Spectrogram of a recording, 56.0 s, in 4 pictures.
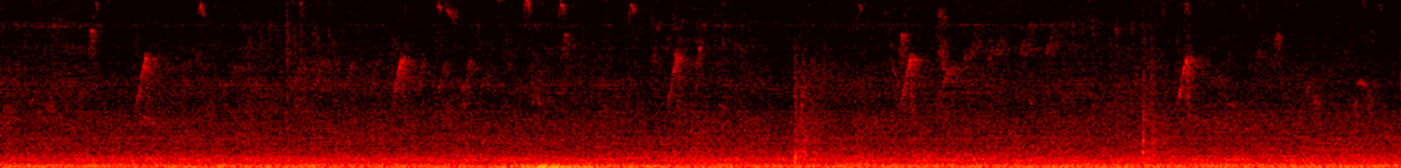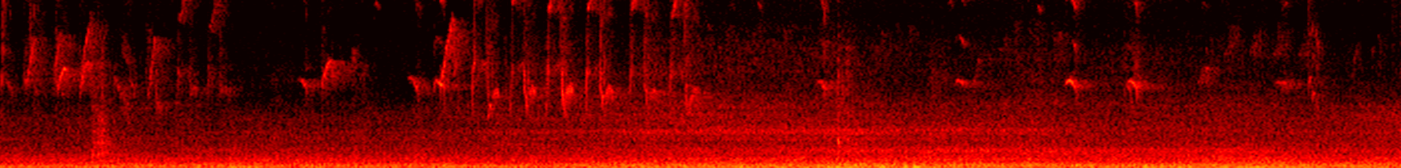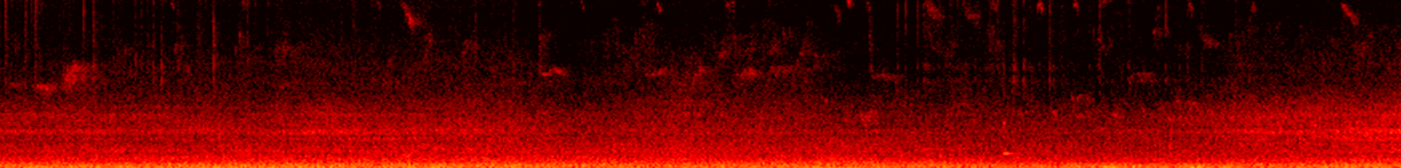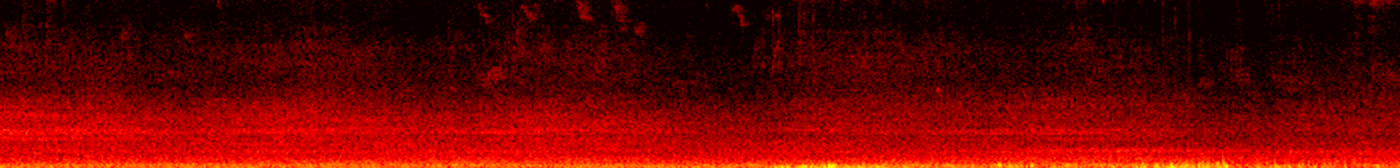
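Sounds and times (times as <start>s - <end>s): low outdoor rumble: 20.2s - 56.0s.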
